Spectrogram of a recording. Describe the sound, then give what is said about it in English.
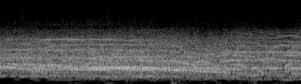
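A wrestling audience applauds and cheers for the Junkyard Dog, steadily for three seconds, a dense roar of clapping with scattered whoops, loud and sustained without any break. “There's quite a lot of applause for all of these men, but especially for the Junkyard Dog and Hacksaw Jim Duggan.”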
